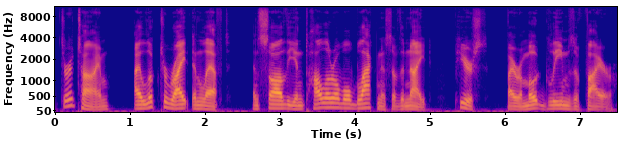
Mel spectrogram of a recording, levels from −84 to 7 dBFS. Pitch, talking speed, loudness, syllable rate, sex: 105 Hz, 185 wpm, -20 LUFS, 5.2 syllables/s, male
